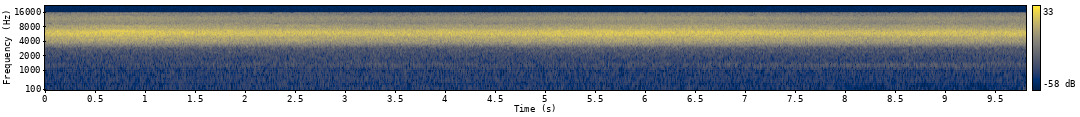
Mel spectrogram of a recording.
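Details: Periodical cicada chorus of Brood V, the 17-year Magicicada, recorded at Vine and Walnut in Logan, Ohio. A steady, high, sizzling drone holds throughout, swelling slightly at the start, over a faint lower whine.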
